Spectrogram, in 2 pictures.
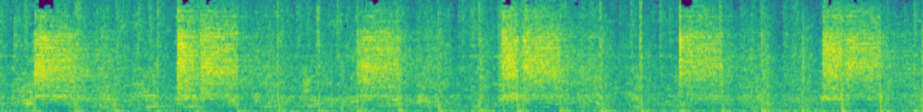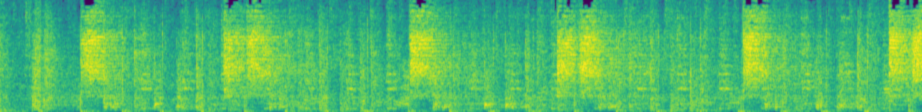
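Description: Guggenmusik percussion section playing a drum rhythm: bass drums and snare drums, with bright crashes every second or so.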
